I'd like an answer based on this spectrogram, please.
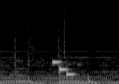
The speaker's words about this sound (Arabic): هي مكالمة تقطع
